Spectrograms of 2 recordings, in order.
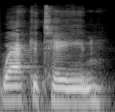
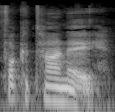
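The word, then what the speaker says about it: Whakatāne: "How do I get to the city called Wacotane?" And I got the funniest looks because it's not pronounced wac, it's pronounced fuckat.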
